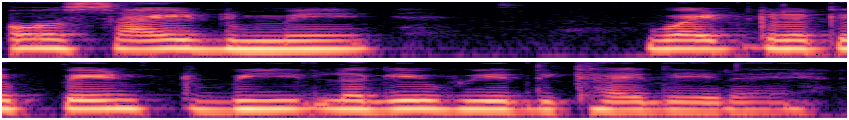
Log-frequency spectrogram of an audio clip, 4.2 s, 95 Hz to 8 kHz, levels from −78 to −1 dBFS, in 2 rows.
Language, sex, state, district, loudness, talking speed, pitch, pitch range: Hindi, female, Karnataka, Bangalore, -15 LUFS, 185 wpm, 190 Hz, 185-195 Hz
